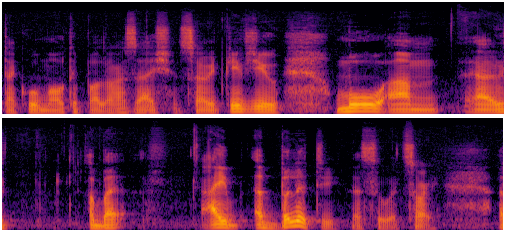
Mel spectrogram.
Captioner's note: stutters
